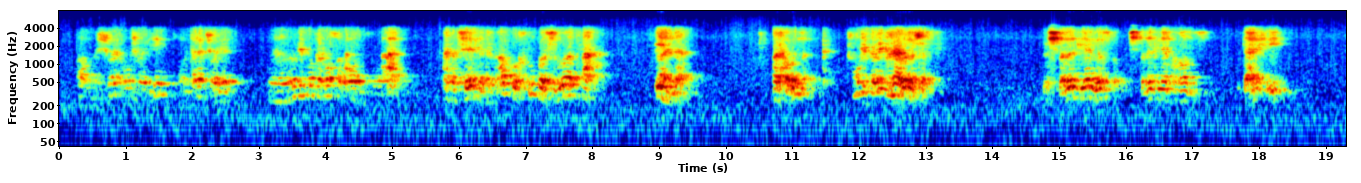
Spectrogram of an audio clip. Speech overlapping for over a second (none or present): none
